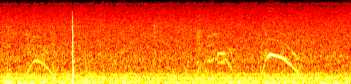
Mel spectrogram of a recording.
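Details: Tiny kittens Daisy, Darcy and Diesel, newly opening their eyes for the first time, give soft rising-and-falling mews, a wavering one, then a clearer drawn-out mew, with one sharp click early on.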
